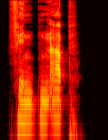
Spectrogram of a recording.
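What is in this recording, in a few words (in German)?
"finden ab", German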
